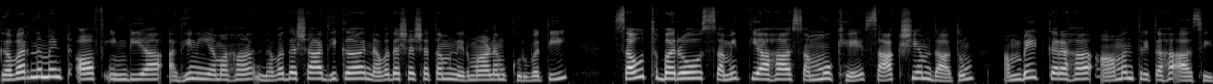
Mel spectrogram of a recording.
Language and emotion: Sanskrit, neutral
